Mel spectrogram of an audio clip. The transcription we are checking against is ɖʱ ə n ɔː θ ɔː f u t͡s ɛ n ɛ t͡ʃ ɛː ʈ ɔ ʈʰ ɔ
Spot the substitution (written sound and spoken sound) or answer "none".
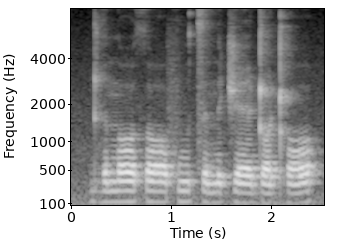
none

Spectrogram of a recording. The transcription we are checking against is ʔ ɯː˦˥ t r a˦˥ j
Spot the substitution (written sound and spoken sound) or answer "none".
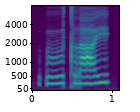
none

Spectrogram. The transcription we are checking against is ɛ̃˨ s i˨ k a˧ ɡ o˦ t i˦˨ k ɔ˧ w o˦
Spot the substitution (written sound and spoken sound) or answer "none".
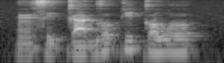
t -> k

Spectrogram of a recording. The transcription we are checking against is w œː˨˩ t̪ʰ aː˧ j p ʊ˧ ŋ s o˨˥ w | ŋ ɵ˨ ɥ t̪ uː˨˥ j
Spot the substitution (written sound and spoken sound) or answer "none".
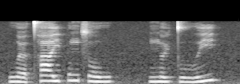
o˨˥ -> o˨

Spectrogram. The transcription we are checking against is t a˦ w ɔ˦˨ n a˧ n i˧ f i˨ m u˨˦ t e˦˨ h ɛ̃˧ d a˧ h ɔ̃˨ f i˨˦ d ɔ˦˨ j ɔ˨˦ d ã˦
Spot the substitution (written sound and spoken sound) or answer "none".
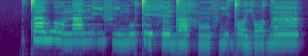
none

